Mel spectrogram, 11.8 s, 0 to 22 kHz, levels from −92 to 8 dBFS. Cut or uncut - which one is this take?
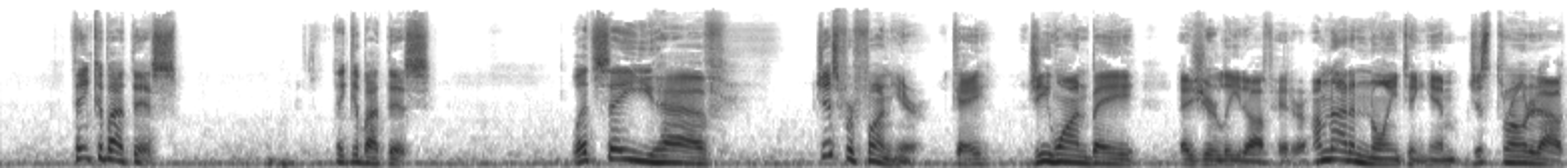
uncut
